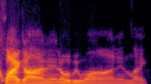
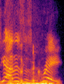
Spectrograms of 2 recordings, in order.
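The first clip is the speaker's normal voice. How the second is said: very high, loud, drawn-out mock enthusiasm; enthusiastic dad imitation; 13 semitones higher, 9 dB louder, slower than usual. Son voicing dad raving about the book, enthusiastic. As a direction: gush slowly and loudly, imitating dad.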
